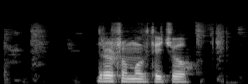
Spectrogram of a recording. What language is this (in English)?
Kalkoti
